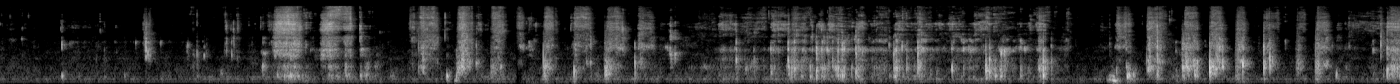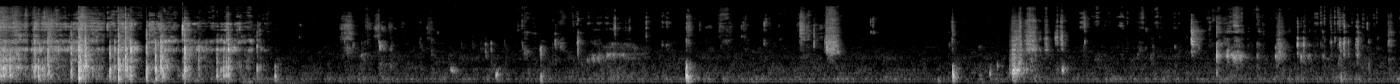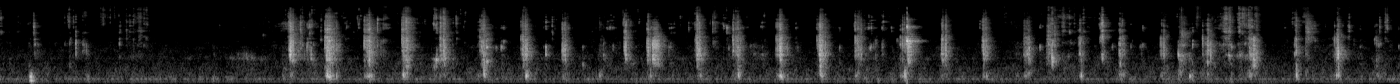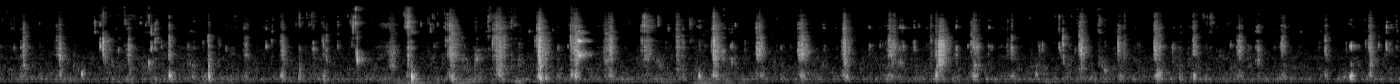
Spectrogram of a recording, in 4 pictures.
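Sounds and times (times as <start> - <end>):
wet chewing mouth clicks: 0.2 - 16.8, 30.7 - 56.0.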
